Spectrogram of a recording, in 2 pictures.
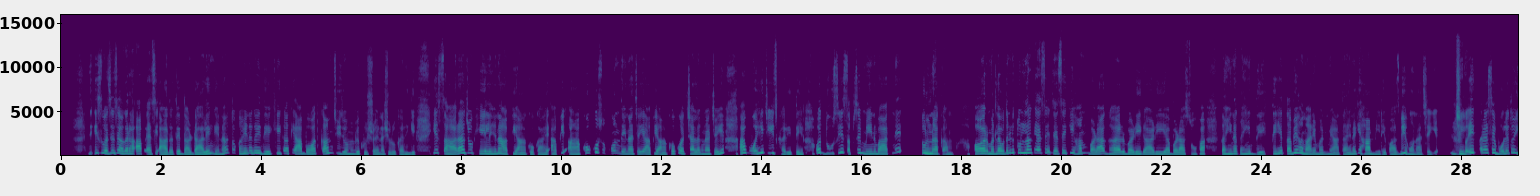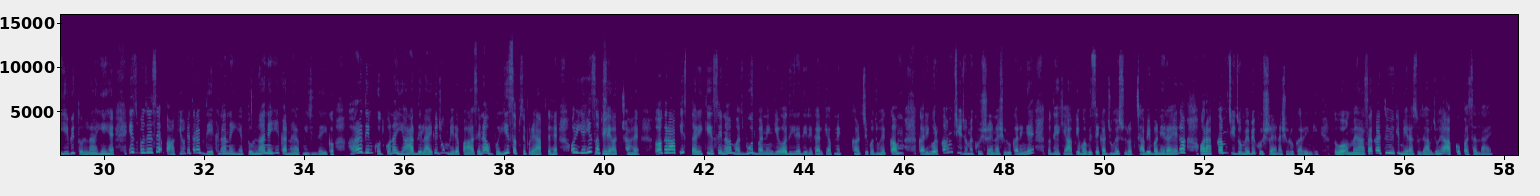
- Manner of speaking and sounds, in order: in English: "मेन"
- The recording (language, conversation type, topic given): Hindi, advice, कम चीज़ों में खुश रहने की कला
